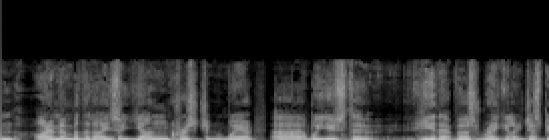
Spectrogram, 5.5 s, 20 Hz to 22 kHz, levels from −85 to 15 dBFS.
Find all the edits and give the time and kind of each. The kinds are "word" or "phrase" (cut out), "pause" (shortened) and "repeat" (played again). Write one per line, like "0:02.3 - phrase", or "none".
0:01.2 - phrase
0:02.6 - pause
